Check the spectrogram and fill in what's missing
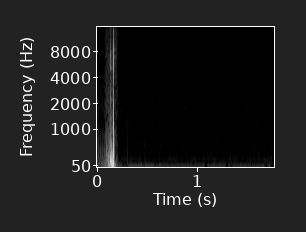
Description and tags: Mic off
This is a simple "click" that you hear when you turn of a microphone connected directly to an amp etc.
